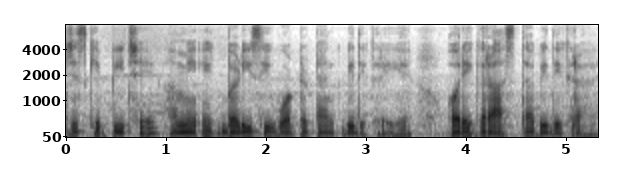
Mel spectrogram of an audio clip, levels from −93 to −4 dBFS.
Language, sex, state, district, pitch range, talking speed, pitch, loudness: Hindi, female, Gujarat, Valsad, 85-100 Hz, 215 wpm, 90 Hz, -22 LUFS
